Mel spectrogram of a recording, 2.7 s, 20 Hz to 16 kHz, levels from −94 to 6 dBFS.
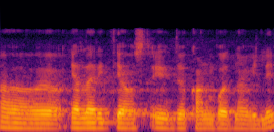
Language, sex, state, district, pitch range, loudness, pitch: Kannada, male, Karnataka, Shimoga, 95-105 Hz, -17 LUFS, 100 Hz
